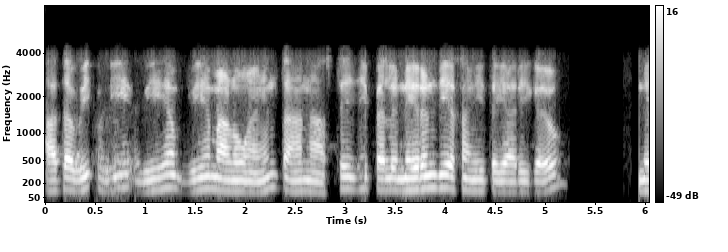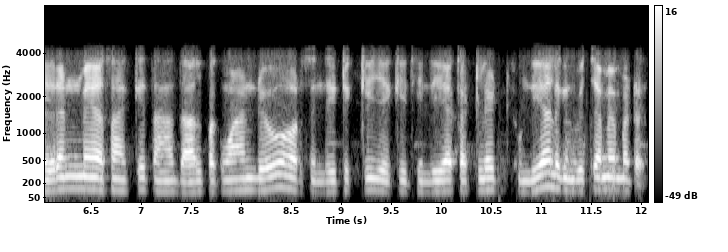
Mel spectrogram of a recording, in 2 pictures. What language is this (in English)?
Sindhi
